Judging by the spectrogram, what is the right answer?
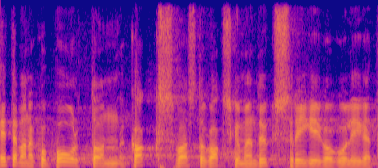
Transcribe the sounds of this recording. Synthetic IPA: e̞t̪ːe̞pɑnekːupo̞ːlt̪ːˑo̞nkɑksvɑst̪ukɑkskymːend̪yksriːɡ̥iko̞ɡ̥uliːɡ̥et̪ː

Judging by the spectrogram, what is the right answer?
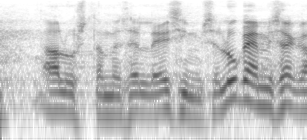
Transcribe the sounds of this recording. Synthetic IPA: ɑlust̪ɑmese̞lːeesʲimeseluɡ̥emiseɡ̥ɑ

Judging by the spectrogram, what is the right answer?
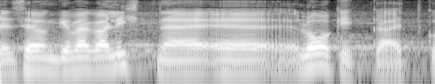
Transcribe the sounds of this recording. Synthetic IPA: seːoŋɡ̥iʋæɡ̥ɑliht̪nelo̞ːɡ̥ikːˑɑet̪ːk

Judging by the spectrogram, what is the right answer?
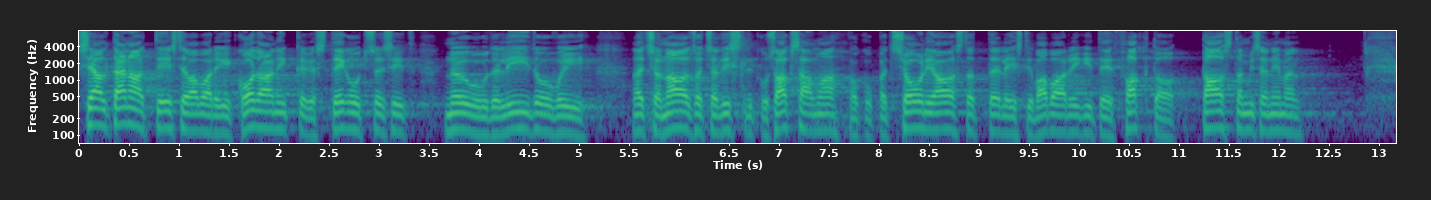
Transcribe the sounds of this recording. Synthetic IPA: seɑlt̪ænɑt̪ˑːie̞ːsʲt̪ivɑbɑɾiːɡ̥iko̞d̪̥ɑnikːˑe̞ke̞st̪e̞ɡ̥ut̪se̞sʲid̪̥ | nɤwko̞ɡud̪̥e̞liːd̪uvɤj | nɑt̪sio̞nɑːlso̞t̪ʲsiɑlist̪likːusɑksɑmɑːo̞kːˑupːˑɑt̪so̞ːnʲiɑːst̪ɑt̪ːˑe̞le̞ːst̪ivɑb̥ɑɾiːɡid̪̥e̞fɑkt̪o̞t̪ɑːst̪ɑmise̞nimel

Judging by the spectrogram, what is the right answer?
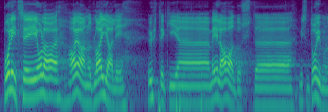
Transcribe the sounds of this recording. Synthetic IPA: po̞lʲit̪se̞jeo̞le̞ɑjɑnud̪lɑjɑli | yht̪eɡ̥i | me̞ːle̞ɑvɑld̪̥ust̪ | misont̪o̞jmunu̥

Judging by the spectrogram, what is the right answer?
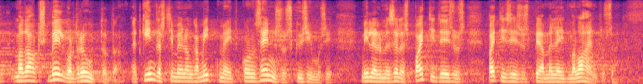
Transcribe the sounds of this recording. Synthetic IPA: mɑt̪ɑɦɑksve̞ːlko̞rd̪rɤɦut̪ːˑɑd̪̥ɑe̞t̪kind̪lɑsʲt̪ime̞jlo̞nɡɑmit̪ˑme̞jd̪̥ko̞nse̞nsuskysʲimusi | milːe̞lme̞se̞lːe̞spɑt̪ʲːˑid̪ejs̬uspɑt̪ʲːˑise̞jsuspeɑme̞le̞jd̪mɑlɑɦe̞̰nd̪̥use

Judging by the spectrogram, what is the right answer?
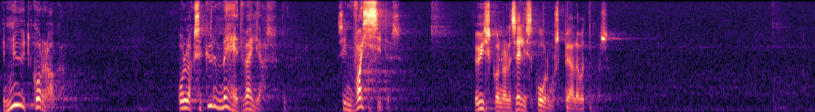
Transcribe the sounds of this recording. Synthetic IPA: jɑnyːd̪̥ko̞rːɑ̰ɡ̥ɑ | o̞lːɑkse̞kylːme̞ɦe̞d̪̥vælʲjɑ̰s | iːnvɑsʲːid̪̥e̞s | jɑyhisko̞nːɑle̞se̞lʲːist̪̚ko̞ːrmust̪̚pe̞ɑ̰le̞vɤt̪ːˑmɑs

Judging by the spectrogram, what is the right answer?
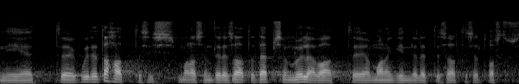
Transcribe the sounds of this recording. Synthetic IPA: niːet̪ːkujt̪e̞t̪ɑɦɑt̪ːe̞sismɑ̰lɑsent̪ejle̞sɑːt̪ːˑɑt̪æpse̞mɑylevɑːt̪ːˑejɑmɑo̞lenkind̪e̞let̪ːesɑːt̪ːˑe̞selt̪vɑst̪u̥s

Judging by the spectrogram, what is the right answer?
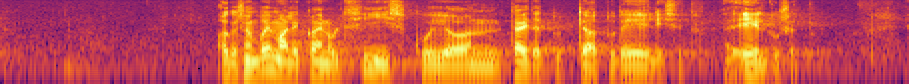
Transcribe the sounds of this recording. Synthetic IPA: ɑɡ̥ɑseo̞nvɤjmɑlikːˑɑjnult̪siːskujo̞nt̪æjd̪̥e̞t̪ːˑud̪̥̚t̪ːe̞ɑt̪ˑːud̪̥eːlised̪̥e̞ːld̪use̞d̪̥

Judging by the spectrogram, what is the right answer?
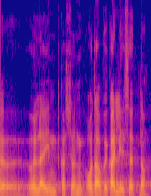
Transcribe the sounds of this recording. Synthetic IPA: ɤlːeind̪̥kɑsːeono̞d̪̥ɑvɤjkɑlʲːiset̪no̞h

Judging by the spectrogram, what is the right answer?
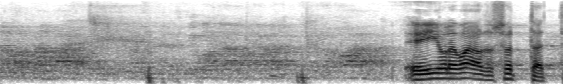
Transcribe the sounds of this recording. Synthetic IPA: e̞jo̞le̞vɑjɑd̪usvɤt̪ːɑet̪ːˑ

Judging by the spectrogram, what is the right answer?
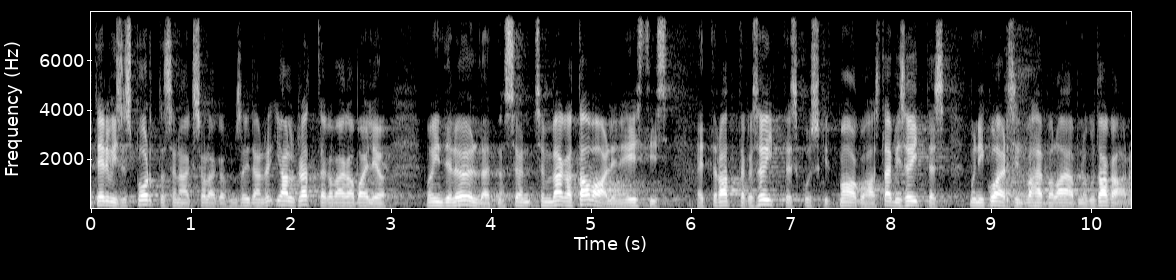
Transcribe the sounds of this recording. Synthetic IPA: t̪e̞rvisespo̞rt̪ːˑɑsenɑekso̞leɡ̥ɑmɑsɤ̞jd̪ɑnjɑlɡ̥rɑt̪ːˑɑɡ̥ɑvæɡ̥ɑpɑlʲju | vɤjnt̪eleø̞ːld̪ɑe̞t̪no̞hse̞onse̞onvæɡ̥ɑt̪ɑvɑlinee̞ːsʲt̪is | e̞t̪ːrɑt̪ːˑɑɡ̥ɑsɤjt̪ˑːe̞skuskilt̪̚mɑːko̞ɦɑst̪læbisɤ̞jt̪ːˑe̞s | mɯnʲiko̞ersind̪vɑɦe̞beɑlɑjɑb̥nɑɡut̪ɑɡ̥ɑ̰

